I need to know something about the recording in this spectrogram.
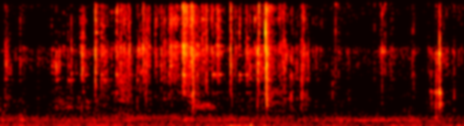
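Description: Metal climbing gear, carabiners and quickdraws, clinking and jingling in a few scattered light jingles, with a brief low rumble about three seconds in.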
